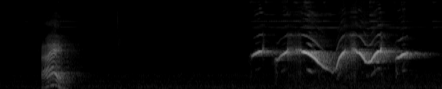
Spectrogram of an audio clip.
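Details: Pet cockatoo indoors in a small room: one short low vocal note, a pause of about two seconds, then a run of looping whistled notes rising and falling in pitch over two seconds.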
